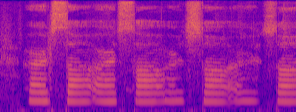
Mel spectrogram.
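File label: "also", spoken word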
